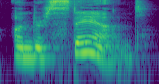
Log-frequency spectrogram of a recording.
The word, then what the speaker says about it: understand: Understand. Emphasize the third syllable.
